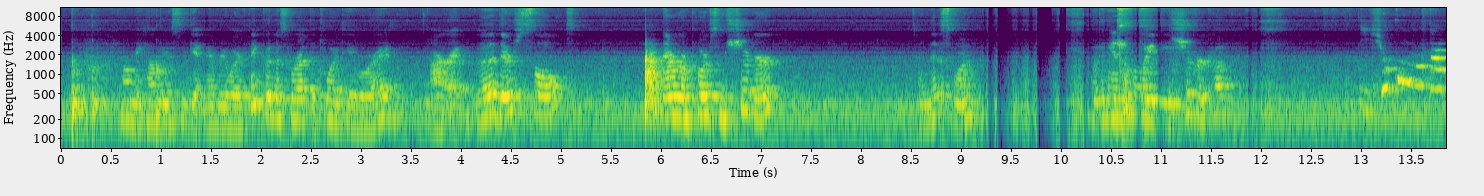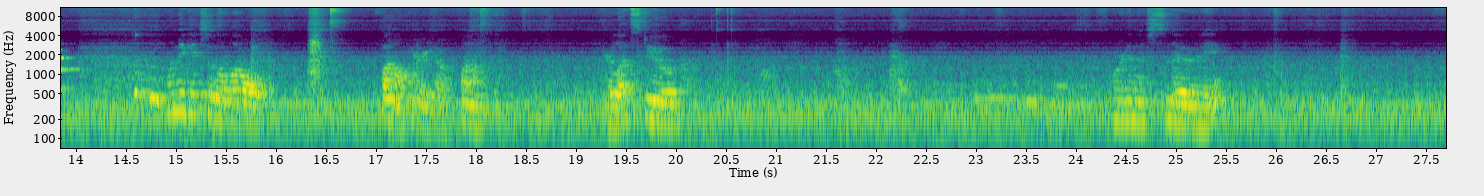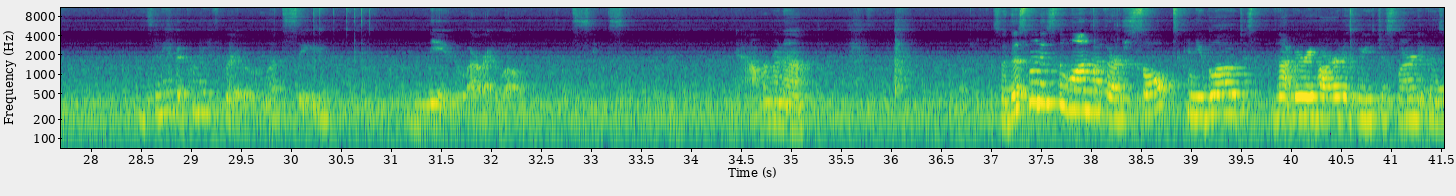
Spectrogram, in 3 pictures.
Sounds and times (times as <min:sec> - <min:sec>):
Inside, small room: 0:00.0 - 0:41.5
Child speech, kid speaking: 0:13.0 - 0:14.1, 0:23.0 - 0:24.2.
